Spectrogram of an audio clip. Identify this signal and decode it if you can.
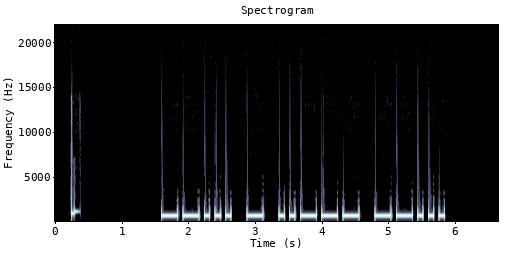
Morse code, heard as a keyed tone, about 15 wpm, 700 Hz. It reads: 7T27
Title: Common Cut Numbers - 4-Digit 15wpm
